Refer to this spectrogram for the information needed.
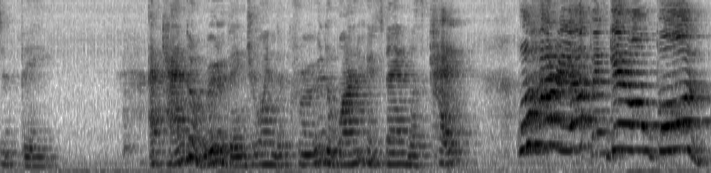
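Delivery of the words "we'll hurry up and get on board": high, louder urgent voice; hurrying Skip. Acted. Skip hurrying the crew, high loud urgent voice. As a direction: urge the crew on board. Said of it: "said Skip".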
